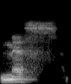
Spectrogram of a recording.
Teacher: In a word like mess, we get the middle variant of short E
